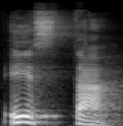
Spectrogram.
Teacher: a sílaba tônica é a última, então é oxítona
